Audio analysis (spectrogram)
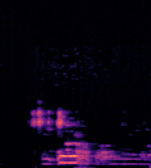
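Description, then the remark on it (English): A single rooster crows, a loud cock-a-doodle-doo that rises, holds, and trails off over about two seconds, with no talking over it. “And the rooster crowed.”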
